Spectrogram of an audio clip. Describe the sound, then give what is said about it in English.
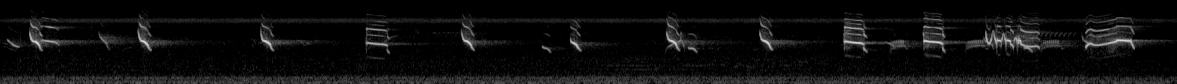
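Bright, chirpy calls of migrant birds returning in late winter repeat at a steady pace, a dozen or so sharp high notes that grow busier and more warbled toward the end, clear against a quiet background. “As more and more return in the coming weeks, their oddly chirpy calls will fill the air once again.”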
